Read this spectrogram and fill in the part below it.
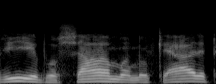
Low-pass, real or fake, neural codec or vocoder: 7.2 kHz; fake; codec, 16 kHz, 2 kbps, FreqCodec, larger model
